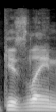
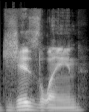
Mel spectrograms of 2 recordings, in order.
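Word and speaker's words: Ghislaine: I'd just say Gizlane. It's It's not Jizzlane.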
